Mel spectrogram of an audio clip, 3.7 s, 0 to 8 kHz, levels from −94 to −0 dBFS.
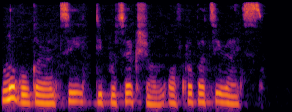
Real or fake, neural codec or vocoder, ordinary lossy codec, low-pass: fake; vocoder, 44.1 kHz, 80 mel bands, Vocos; none; 7.2 kHz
